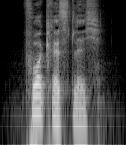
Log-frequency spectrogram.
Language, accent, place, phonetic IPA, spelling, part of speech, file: German, Germany, Berlin, [ˈfoːɐ̯ˌkʁɪstlɪç], vorchristlich, adjective, De-vorchristlich.ogg
- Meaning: pre-Christian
